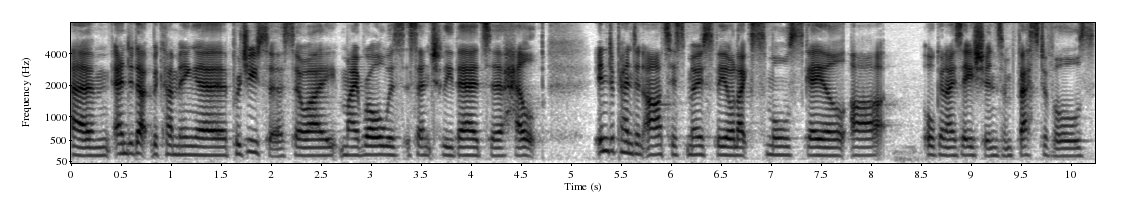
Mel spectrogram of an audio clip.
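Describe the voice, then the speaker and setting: A woman with a Brighton accent talks at a moderate pace in a fairly low pitch. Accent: southern English, Brighton. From southern England, Brighton. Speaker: arts director. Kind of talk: podcast interview. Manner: casual, many fillers (um, like).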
